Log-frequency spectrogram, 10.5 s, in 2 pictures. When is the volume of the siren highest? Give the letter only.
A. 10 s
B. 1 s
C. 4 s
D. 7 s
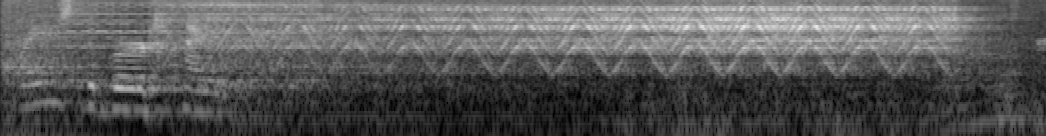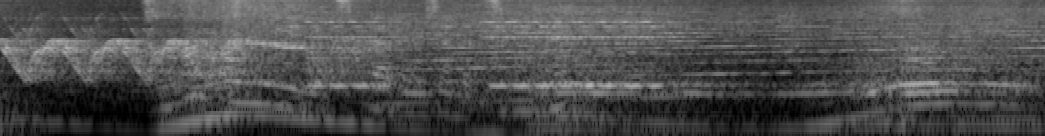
C.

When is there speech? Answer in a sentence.
You can hear the speech from 0.0 to 1.4 s and from 6.1 to 8.1 s.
